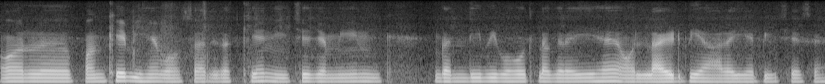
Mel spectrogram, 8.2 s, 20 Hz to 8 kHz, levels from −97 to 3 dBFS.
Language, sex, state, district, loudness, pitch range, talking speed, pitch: Hindi, male, Uttar Pradesh, Muzaffarnagar, -18 LUFS, 120-125 Hz, 165 wpm, 125 Hz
